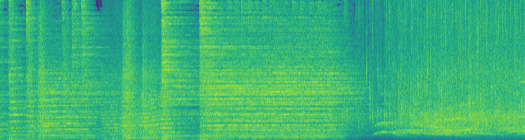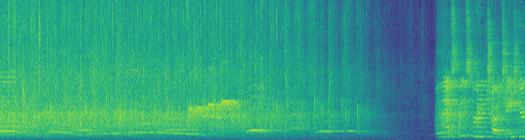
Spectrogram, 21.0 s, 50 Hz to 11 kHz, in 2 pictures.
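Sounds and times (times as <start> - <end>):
audience applauding: 6.0 - 18.5
whoops and cheers: 7.4 - 18.1.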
